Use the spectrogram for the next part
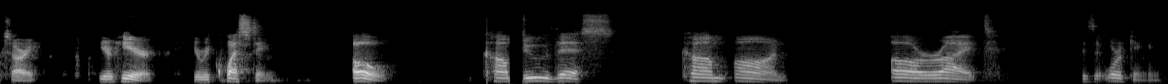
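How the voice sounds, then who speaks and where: An actor chats with a guest on a phone livestream while promoting his film, rambling casually with upbeat, self-aware filler talk. His voice is fairly low with a breathy edge, and the recording is low quality.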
